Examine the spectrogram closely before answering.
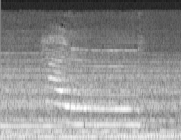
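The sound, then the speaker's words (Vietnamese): A feral cat perched on a persimmon tree branch yowls in one long, drawn-out, wavering cry, faint and sustained for several seconds. “Đáp lại ông là tiếng con mèo hoang. Nó đậu ở trên cành cây thị, nó cào móng xèn xoẹt, nó kêu lên từng hồi.”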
